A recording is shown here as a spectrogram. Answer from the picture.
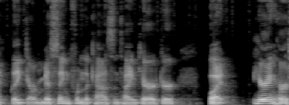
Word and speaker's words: Constantine: Is it Constantine or Constantine? And I read the article, and it coming from all the way from the creator Alan Moore, saying it is Constantine.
